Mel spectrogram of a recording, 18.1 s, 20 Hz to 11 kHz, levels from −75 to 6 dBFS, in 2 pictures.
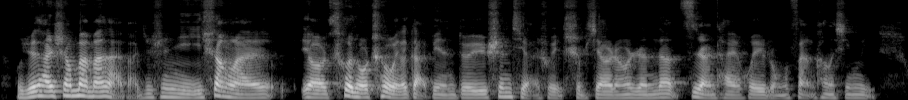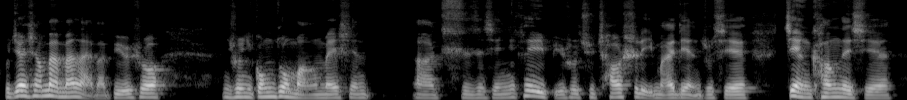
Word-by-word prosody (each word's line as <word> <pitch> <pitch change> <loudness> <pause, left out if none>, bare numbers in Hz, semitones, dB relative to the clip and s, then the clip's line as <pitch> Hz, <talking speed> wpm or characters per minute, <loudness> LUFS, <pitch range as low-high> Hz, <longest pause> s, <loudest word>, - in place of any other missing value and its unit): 我 115 - -4
觉 145 +5 +6
得 170 - +7
还 160 -1 +7
是 160 +3 +1
要 175 - +7
慢 175 -2 +6
慢 155 0 +6
来 150 - +2
吧， - - -11
就 120 +5 -9
是 135 +3 -6
你 120 -4 -3
一 - - -3
上 145 +3 +3
来 110 -1 +2 0.3
要 115 -1 +4
彻 115 - +4
头 130 -3 +6
彻 130 - +1
尾 - - +5
地 - - +2
改 - - 0
变， 105 -2 -6
对 115 +1 -2
于 115 +1 -1
身 145 +3 -2
体 140 - -4
来 - - -8
说 - - -9
也 - - -7
吃 - - -9
不 - - -12
消。 105 -1 0
然 105 0 -2
后 110 - -2
人 105 0 -2
呢， 120 0 0
自 140 - -3
然 105 - +2
他 105 +1 -7
也 100 - -4
会 110 +2 -5
有 - - -1
一 - - -8
种 95 +1 -9
反 100 - -8
抗 115 -3 -9
心 105 0 -10
理。 100 - -12 0.4
我 135 - -6
觉 155 +6 +3
得 170 - +9
是 175 - -3
要 170 - +2
慢 170 -3 +4
慢 145 0 +4
来 - - -1
吧， 95 - -7
比 115 +5 -8
如 115 +1 -2
说， 130 0 +2 0.6
你 130 - -11
说 135 +3 -1
你 130 - -4
工 145 +2 0
作 150 -2 +3
忙， 105 -5 -3
没 110 +1 -1
时 110 - -13
间 115 -1 -8 0.4
啊， 105 -2 -7
吃 110 +2 -12
这 110 +1 -9
些 110 +1 -9
你 120 +3 -8
可 175 +8 -4
以 155 -3 +2
比 105 - -12
如 110 - -8
说 120 +1 -7
去 125 +1 -12
超 130 +2 -1
市 135 +1 -5
里 100 -5 -4
买 105 0 -1
点 110 -1 -3
这 105 +1 -9
些 105 0 -1 0.3
健 165 -7 +4
康 135 +2 -1
的 130 - +1
一 - - -2
些， 100 -2 -5
115 Hz, 310 characters per minute, -21 LUFS, 105-135 Hz, 0.6 s, 得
